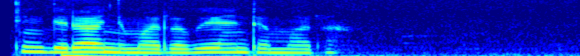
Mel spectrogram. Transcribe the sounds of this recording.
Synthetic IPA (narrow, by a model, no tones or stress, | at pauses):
iŋɡiɾaɲumarːakujeːntamara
